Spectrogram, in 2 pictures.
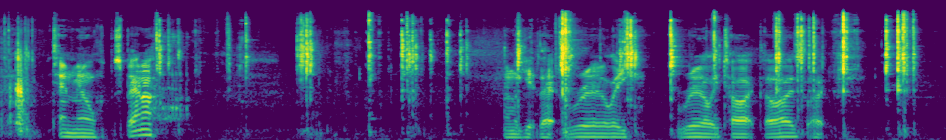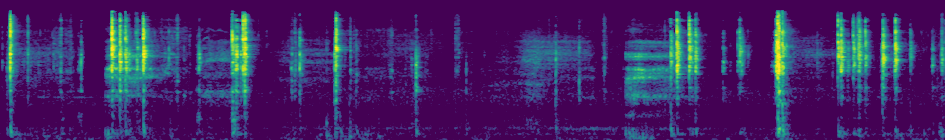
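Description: Small metal parts click and tap against each other.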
